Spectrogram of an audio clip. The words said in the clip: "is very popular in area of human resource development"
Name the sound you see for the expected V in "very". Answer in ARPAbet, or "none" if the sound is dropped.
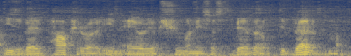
V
